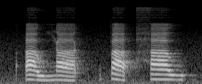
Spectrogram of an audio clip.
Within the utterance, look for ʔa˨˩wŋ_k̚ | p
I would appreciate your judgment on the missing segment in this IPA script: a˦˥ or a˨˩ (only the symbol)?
a˨˩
